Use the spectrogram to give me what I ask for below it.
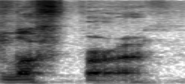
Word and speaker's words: Loughborough: twice, and it's pronounced Loughborough. But because of those two OUGH bits that are both pronounced differently in the same word, just to make it extra fun and irritating.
